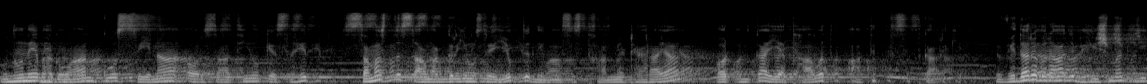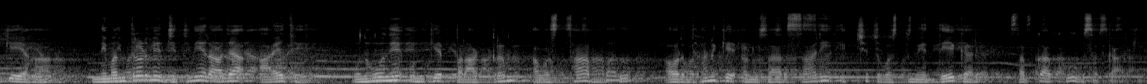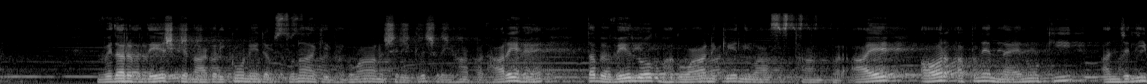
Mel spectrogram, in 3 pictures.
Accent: native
